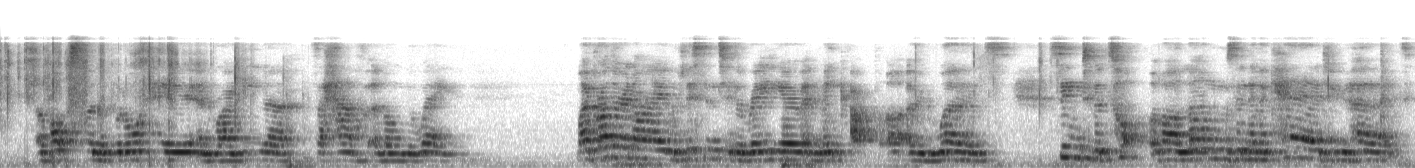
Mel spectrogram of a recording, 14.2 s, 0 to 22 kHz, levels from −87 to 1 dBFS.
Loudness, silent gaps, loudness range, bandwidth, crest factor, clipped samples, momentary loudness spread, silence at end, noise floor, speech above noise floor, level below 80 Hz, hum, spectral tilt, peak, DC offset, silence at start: -19 LUFS; none; 3 LU; 9 kHz; 18 dB; under 0.1%; 9 LU; 0.05 s; -53 dBFS; 34 dB; -44 dBFS; none; -4 dB/octave; -2 dBFS; under 0.1%; 0 s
